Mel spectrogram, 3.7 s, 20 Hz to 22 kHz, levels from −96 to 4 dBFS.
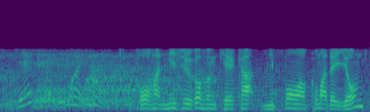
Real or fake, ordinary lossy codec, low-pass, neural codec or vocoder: fake; none; 3.6 kHz; codec, 16 kHz, 16 kbps, FunCodec, trained on LibriTTS, 50 frames a second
